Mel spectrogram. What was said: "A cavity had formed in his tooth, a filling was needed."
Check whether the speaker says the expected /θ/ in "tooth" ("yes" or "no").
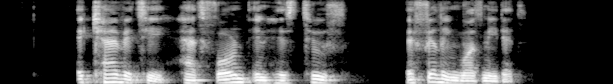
yes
